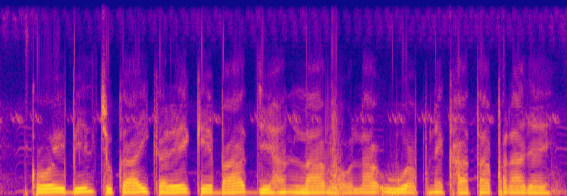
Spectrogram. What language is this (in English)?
Magahi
